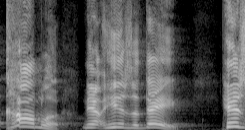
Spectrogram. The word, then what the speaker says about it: Kamala: mispronouncing KLA Harris's name you're calling her camela right instead of KLA now here's the thing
